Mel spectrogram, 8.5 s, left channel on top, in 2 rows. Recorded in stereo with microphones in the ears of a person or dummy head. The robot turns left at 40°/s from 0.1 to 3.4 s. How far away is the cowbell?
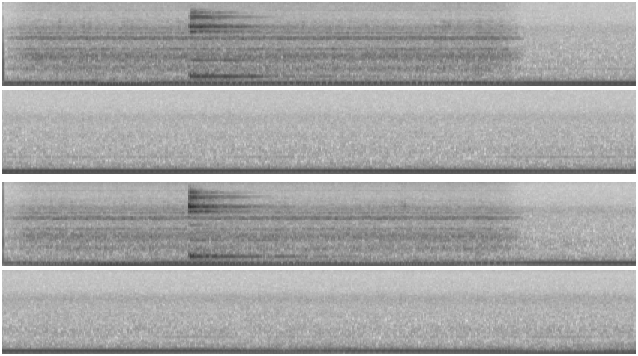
About 1.7 m.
